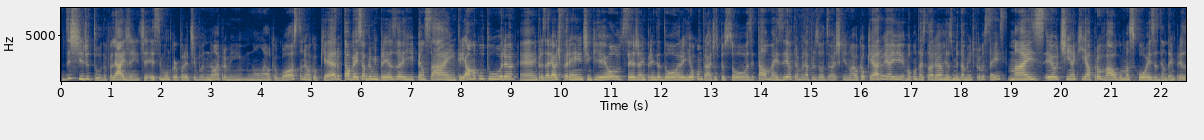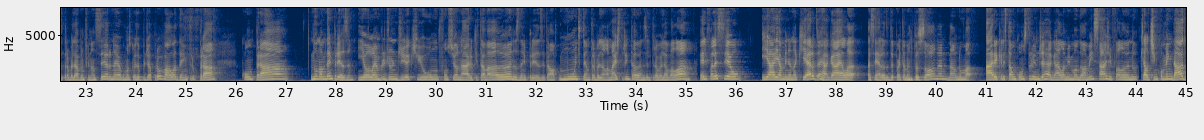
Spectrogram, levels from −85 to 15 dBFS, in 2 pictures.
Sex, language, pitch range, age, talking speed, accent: female, Portuguese, 225-260 Hz, 20-39, 225 wpm, Brazilian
